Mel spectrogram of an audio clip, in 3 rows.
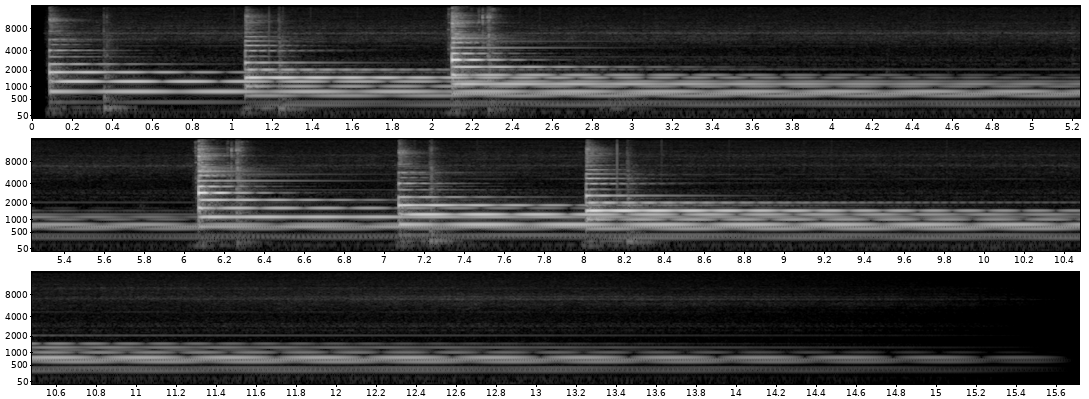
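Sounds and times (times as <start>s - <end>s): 
doorbell chime: 0.1s - 15.6s.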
